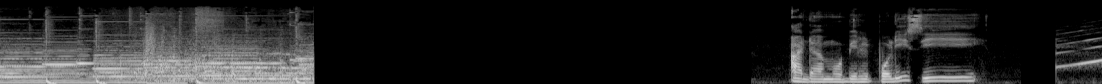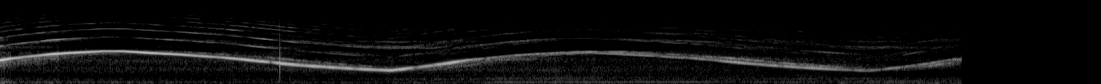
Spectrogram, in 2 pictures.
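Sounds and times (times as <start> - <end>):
police siren wailing: 0.0 - 3.2, 10.6 - 20.7.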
